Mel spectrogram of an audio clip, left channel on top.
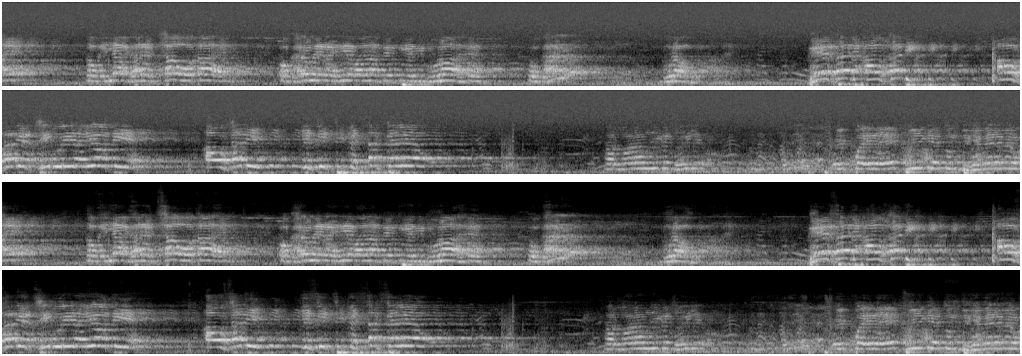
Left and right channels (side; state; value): left; noise; hiss, 12 dB below the sound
